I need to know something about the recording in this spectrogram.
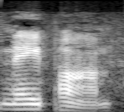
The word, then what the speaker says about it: napalm: similar to the infamous Nepal munitions that the u.s. used in the war in Vietnam white phosphorus melts the skin off human bones resulting in an excruciatingly ly torturous death okay it's pronounced napalm okay and actually white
